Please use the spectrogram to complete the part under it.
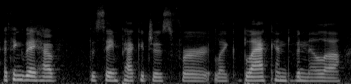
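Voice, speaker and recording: A woman crafter who also teaches classes chats to camera in a giggly, rambling, casual way. She speaks at normal speed in a steady, lowish voice with a fairly bright tone.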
